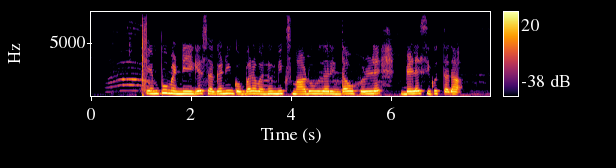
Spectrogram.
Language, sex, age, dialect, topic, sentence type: Kannada, female, 51-55, Coastal/Dakshin, agriculture, question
